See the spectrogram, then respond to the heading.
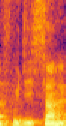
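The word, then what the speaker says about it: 富士山: terus Fujiama ya ini ini kanjinya Fujiama tapi dibacanya Fujiang ya teman-teman Fujiang wa Kirees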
